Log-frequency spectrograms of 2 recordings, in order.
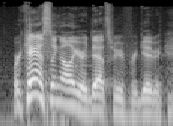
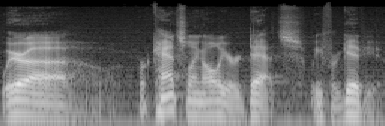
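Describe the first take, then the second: First: Half-joking impersonation of a president; Obama. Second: Low, halting presidential voice; badly faked president, pitched down and softening; Obama. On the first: Acted. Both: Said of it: "I don't know what that voice is".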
